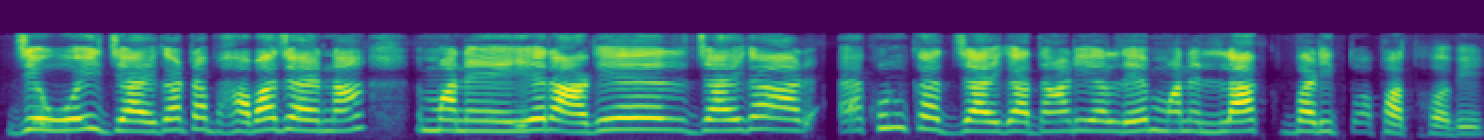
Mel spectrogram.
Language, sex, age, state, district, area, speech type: Bengali, female, 45-60, West Bengal, South 24 Parganas, rural, spontaneous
